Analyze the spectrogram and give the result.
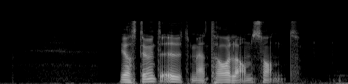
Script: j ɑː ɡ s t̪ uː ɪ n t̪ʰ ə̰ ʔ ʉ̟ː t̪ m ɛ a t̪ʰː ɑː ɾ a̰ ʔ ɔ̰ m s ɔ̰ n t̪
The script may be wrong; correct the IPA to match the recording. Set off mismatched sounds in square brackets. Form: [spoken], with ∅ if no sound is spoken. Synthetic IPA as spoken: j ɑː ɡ s t̪ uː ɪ n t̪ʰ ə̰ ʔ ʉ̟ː t̪ m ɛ a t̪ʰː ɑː [l] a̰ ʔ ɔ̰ m s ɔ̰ n t̪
